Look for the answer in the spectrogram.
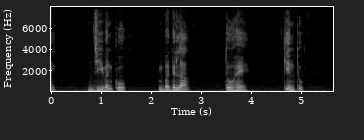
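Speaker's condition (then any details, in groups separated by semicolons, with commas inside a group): No condition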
